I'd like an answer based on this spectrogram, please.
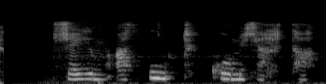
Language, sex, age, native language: Icelandic, female, 8, Icelandic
